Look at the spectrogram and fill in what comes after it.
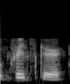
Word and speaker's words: Pritzker: Daniel Pritzker wrote and directed this film called Bolden.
